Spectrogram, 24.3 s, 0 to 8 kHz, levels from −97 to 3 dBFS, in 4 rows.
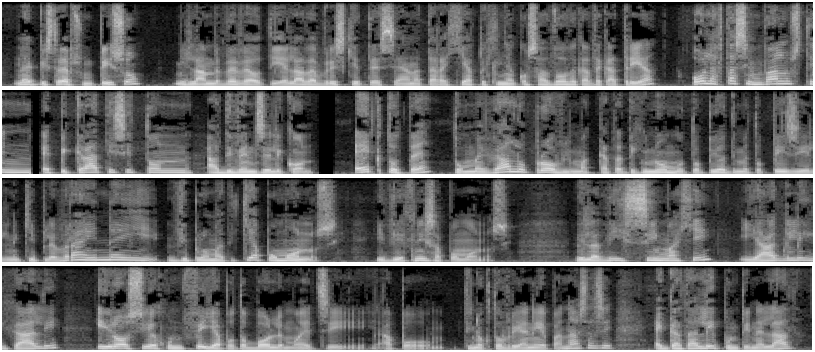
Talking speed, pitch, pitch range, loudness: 160 wpm, 150 Hz, 140-180 Hz, -17 LUFS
